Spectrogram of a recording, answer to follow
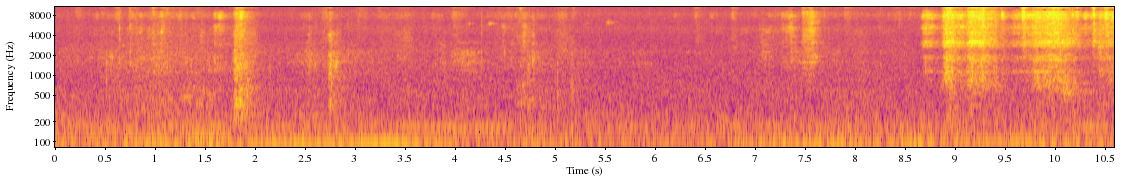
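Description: Faint steady low hum with a few light metal knocks. From about nine seconds in, a chain hoist's hand chain rattles as it is pulled to lower the hanging steel smoker chamber.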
